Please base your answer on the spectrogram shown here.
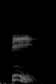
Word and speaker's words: phi: theta oops sorry no it's not it's called phi i meant phi and i i misspoke so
